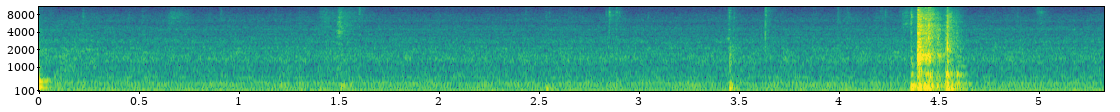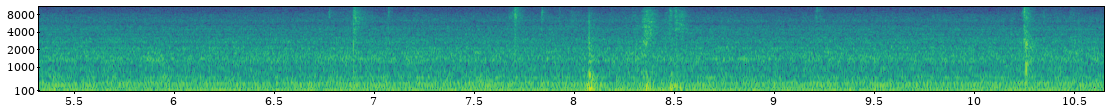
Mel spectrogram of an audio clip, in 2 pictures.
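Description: Faint handling sounds of small die-cut paper letters and foam adhesive strips: scattered soft ticks and taps, with one brief louder rustle about four and a half seconds in.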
